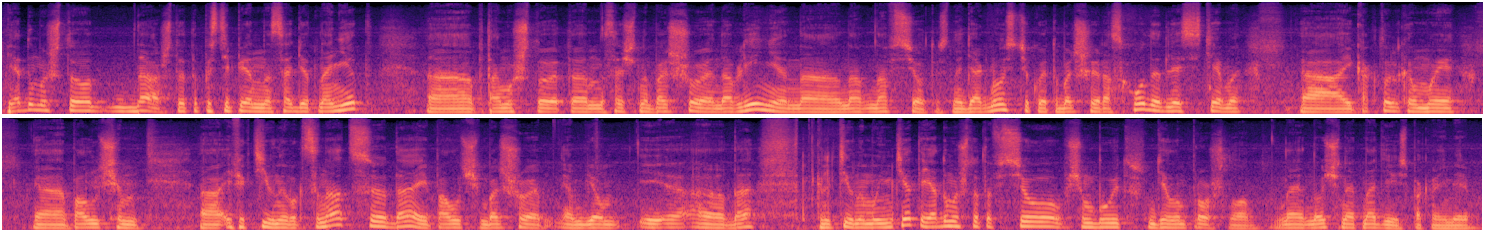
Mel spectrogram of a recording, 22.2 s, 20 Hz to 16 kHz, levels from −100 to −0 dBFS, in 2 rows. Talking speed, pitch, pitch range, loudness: 165 wpm, 115 Hz, 110-130 Hz, -20 LUFS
